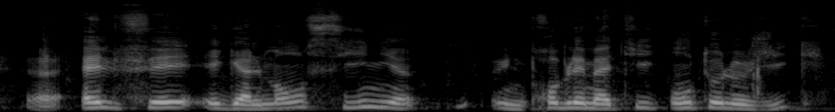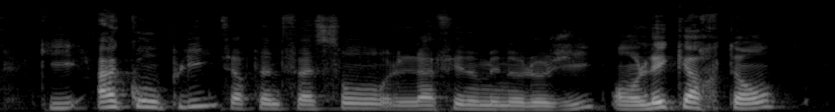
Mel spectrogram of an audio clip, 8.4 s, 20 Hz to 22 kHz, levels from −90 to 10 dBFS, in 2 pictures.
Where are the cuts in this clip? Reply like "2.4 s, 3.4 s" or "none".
2.5 s, 3.3 s, 4.2 s, 5.3 s, 7.2 s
